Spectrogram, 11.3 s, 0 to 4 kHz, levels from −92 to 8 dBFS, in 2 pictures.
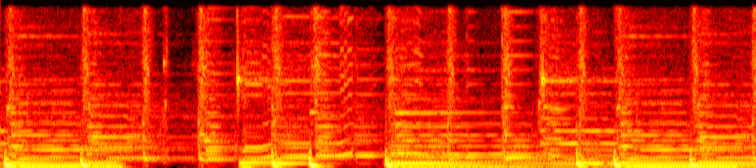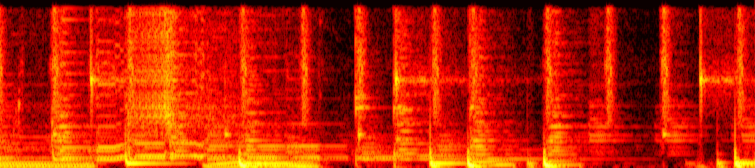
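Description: No technical faults are audible.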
